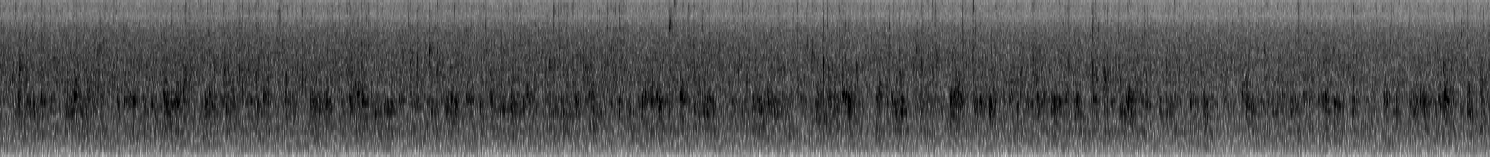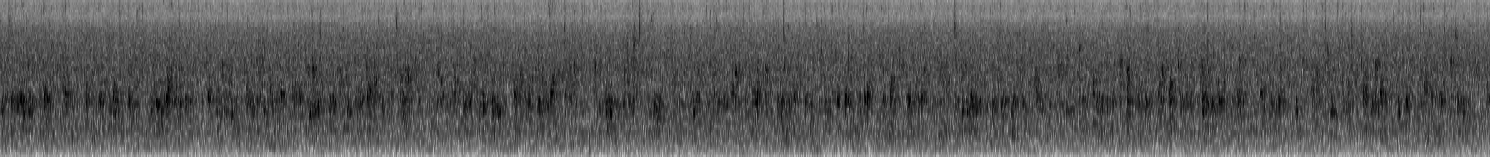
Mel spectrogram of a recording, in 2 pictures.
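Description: Steady rain falling on wet pavement and puddles: an even hiss made of many small drop impacts, with no letup.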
